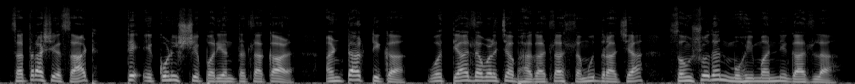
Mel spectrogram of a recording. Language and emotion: Marathi, neutral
